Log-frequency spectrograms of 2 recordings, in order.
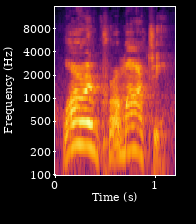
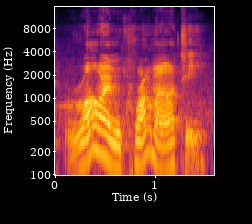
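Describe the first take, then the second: First: "Warren Cromartie" said carefully, each syllable clear and full; proper name pronunciation. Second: Said in the usual way. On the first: Shown as a demonstration. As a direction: announce "Warren Cromartie" like a stadium name call. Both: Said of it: "Say his name properly".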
